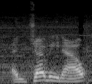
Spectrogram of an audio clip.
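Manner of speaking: ordinary talk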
